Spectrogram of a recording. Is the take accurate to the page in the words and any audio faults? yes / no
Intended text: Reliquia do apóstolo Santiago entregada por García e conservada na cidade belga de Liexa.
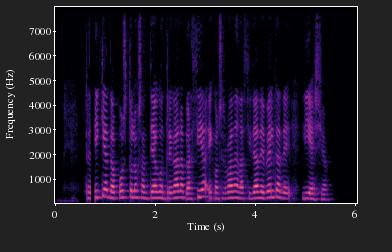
no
